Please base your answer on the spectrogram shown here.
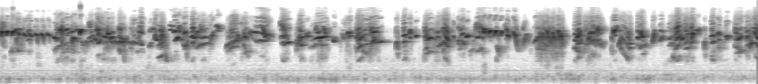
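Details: Grey-crowned goldfinch pouring out a loud, rambling twittering song of rapid high notes, buzzy chirps and trills throughout, with nothing else heard.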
